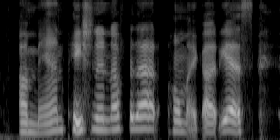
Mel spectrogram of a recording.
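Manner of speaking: cracking up, laughing through the words. Commenting on a story about edging, laughing. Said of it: "I'm sorry, I couldn't help it".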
